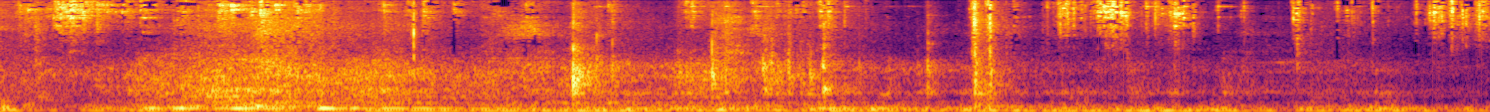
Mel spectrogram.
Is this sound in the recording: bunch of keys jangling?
yes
